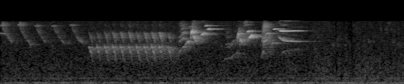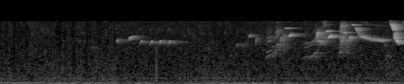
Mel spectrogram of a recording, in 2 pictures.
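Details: Goldfinch × canary hybrid opening with a rolling trill and tumbling chirps, falling quiet apart from one short whistled note, then resuming with bright twittering phrases.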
